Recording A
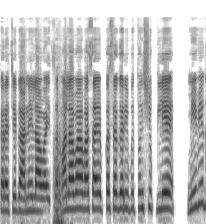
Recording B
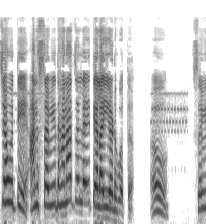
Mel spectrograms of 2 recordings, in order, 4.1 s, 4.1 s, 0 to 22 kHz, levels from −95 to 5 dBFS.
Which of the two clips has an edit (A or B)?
A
